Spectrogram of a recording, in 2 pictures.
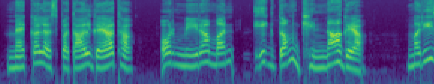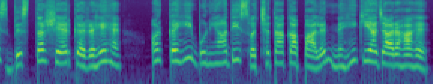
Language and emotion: Hindi, disgusted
